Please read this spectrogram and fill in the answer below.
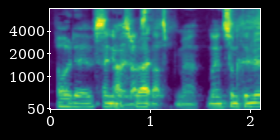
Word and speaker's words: hors d'oeuvres: Looks like becomes it's a silent D, isn't it? Yeah. Hors d'oeuvres.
